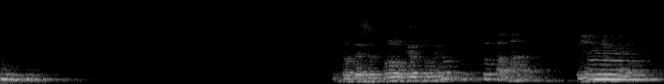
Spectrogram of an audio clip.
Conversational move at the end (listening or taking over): listening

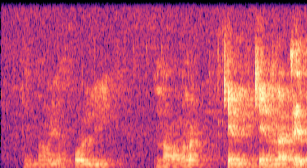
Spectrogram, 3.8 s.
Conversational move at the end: taking over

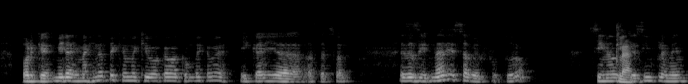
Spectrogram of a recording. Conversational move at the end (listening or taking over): listening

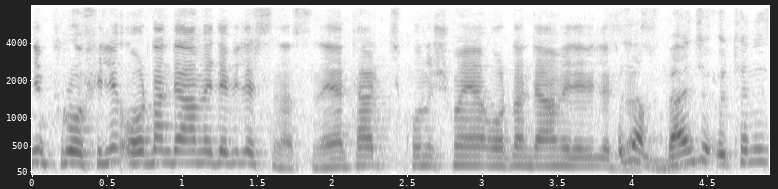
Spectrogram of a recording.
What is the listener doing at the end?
taking over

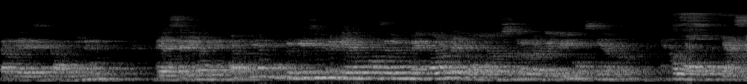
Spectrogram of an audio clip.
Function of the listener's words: listening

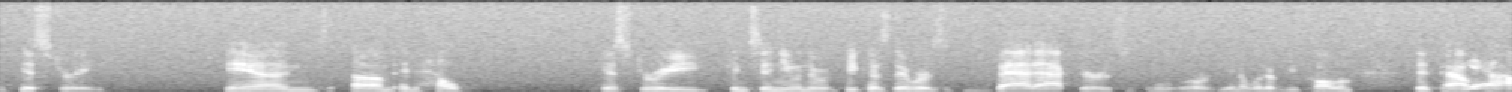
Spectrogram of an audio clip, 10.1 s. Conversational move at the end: listening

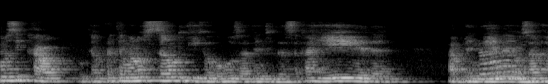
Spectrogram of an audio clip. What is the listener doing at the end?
listening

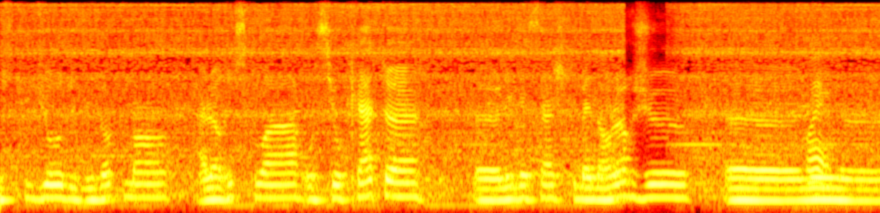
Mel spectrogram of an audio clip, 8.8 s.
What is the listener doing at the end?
listening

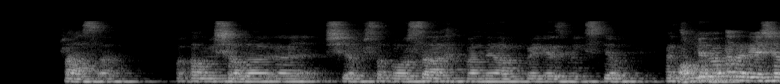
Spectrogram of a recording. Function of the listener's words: listening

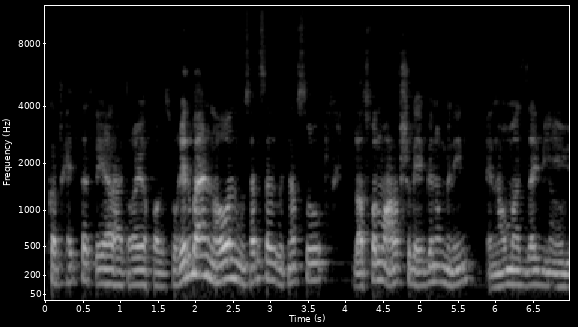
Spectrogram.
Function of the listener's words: listening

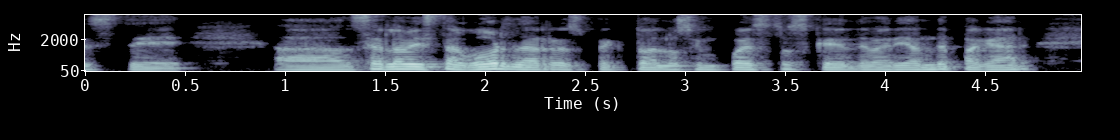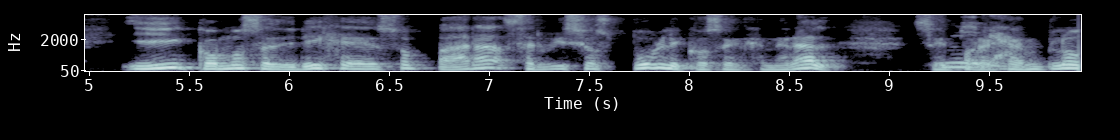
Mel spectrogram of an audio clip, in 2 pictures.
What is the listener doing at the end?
listening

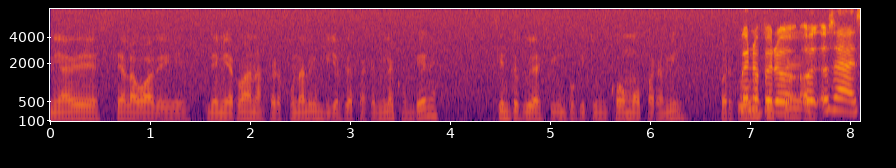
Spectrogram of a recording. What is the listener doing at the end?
taking over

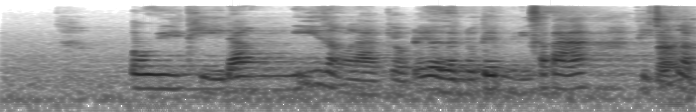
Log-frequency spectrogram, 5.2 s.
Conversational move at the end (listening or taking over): listening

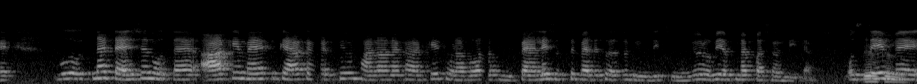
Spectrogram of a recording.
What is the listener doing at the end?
listening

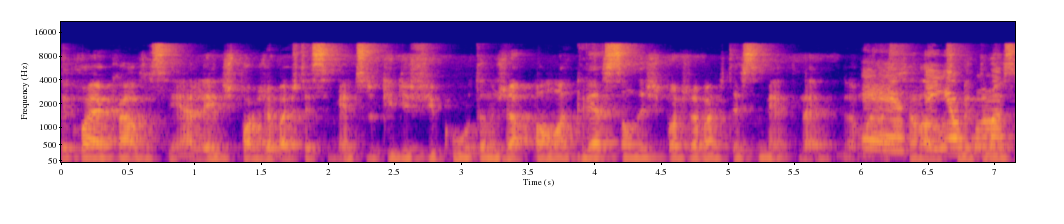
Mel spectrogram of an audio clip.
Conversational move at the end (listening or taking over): taking over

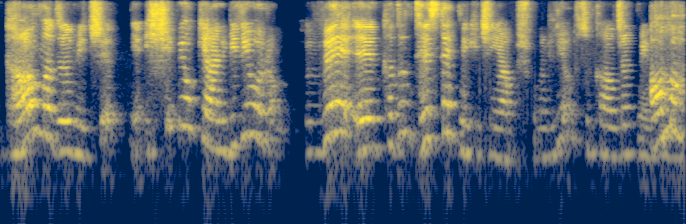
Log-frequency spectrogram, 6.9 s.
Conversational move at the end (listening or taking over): taking over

